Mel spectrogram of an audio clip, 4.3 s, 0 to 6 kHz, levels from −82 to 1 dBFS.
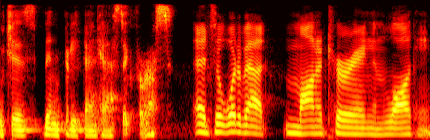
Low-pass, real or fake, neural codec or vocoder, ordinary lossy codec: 5.4 kHz; fake; codec, 44.1 kHz, 3.4 kbps, Pupu-Codec; MP3, 48 kbps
